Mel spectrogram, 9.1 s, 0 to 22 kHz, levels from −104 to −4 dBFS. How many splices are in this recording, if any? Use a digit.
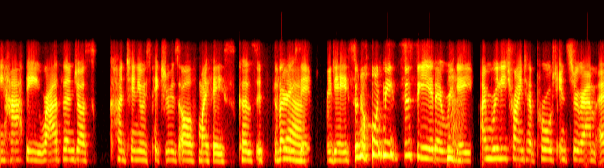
1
